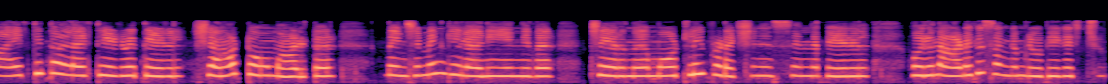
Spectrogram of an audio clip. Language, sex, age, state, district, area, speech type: Malayalam, female, 45-60, Kerala, Kozhikode, urban, read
